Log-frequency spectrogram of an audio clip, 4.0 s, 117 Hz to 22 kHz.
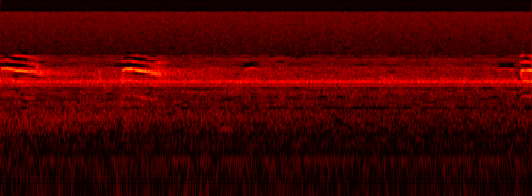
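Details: Bald eagle chicks, two of them, in a rebuilt nest on a cattle ranch in Southwest Florida, USA, dated 5-2-24: a few thin, high chirps with a downward slur, over a steady high electronic hum and low rumble.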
